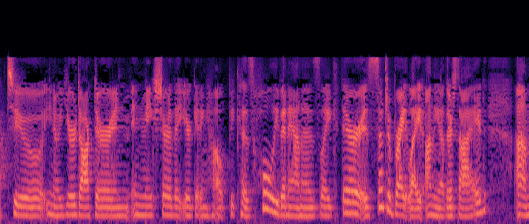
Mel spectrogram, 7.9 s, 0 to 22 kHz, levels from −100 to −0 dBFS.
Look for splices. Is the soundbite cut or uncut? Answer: uncut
